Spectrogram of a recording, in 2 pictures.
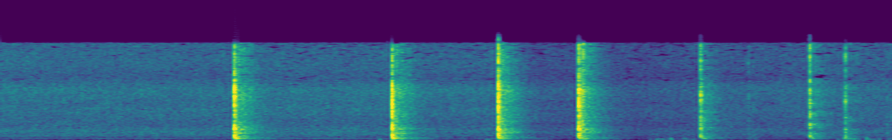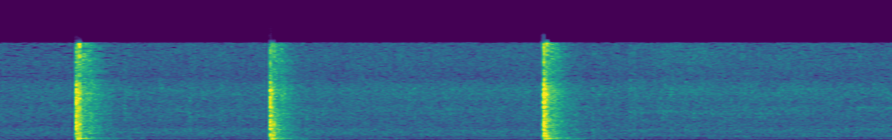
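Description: A series of about ten sharp taps or knocks, irregularly spaced over about six seconds, over the steady hum of an electric fan.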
